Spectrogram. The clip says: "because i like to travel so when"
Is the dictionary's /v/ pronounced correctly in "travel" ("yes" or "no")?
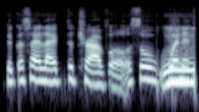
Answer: yes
